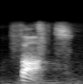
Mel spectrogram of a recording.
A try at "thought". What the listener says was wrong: Oh, okay, almost. Give me a T at the end.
